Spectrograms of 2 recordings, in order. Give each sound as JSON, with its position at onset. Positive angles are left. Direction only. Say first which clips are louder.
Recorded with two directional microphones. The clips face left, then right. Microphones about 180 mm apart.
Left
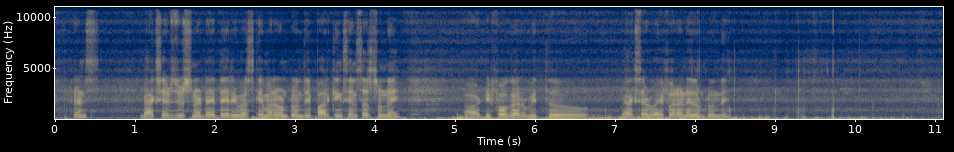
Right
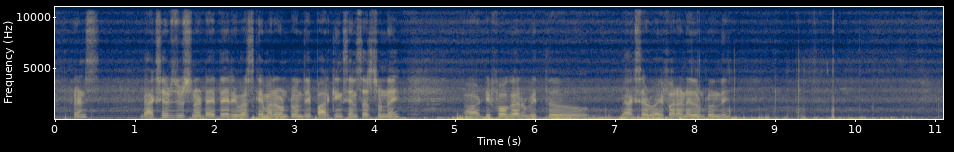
{"t": 0.2, "sound": "speech", "louder": "left 3 dB", "side_deg": -5}
{"t": 6.4, "sound": "speech", "louder": "left 4 dB", "side_deg": 15}
{"t": 7.1, "sound": "speech", "louder": "left 4 dB", "side_deg": 0}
